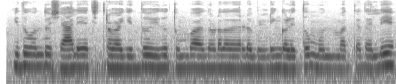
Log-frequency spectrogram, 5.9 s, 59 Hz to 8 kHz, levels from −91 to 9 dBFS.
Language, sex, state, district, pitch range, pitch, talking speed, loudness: Kannada, male, Karnataka, Belgaum, 150-160 Hz, 155 Hz, 130 wpm, -26 LUFS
